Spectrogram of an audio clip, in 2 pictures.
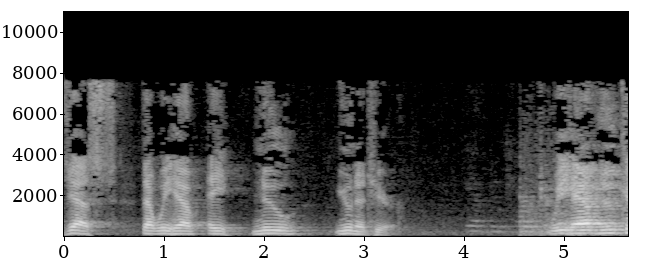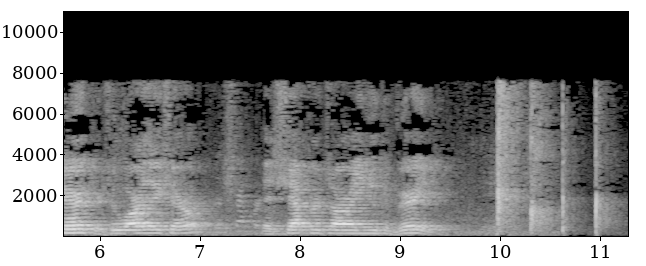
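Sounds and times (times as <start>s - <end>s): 
speech: 0.0s - 3.4s, 4.8s - 9.5s
hand claps: 9.9s - 11.2s.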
